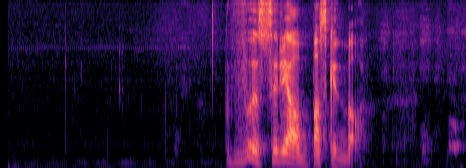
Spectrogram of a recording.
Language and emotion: Russian, neutral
